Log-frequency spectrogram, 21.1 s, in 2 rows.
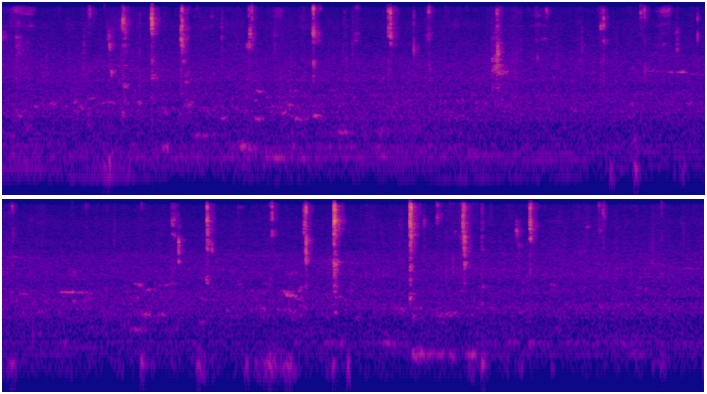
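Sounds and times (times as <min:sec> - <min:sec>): chewing food: 0:00.0 - 0:21.0
wet mouth clicks: 0:01.2 - 0:06.6, 0:08.9 - 0:10.8, 0:13.1 - 0:13.8, 0:14.5 - 0:15.8, 0:16.6 - 0:18.7.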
